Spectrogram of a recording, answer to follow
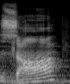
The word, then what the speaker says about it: Za: This is the Krana Za, spelled Z-A this time, not X-A. It is pronounced exactly the same way according to the wiki.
